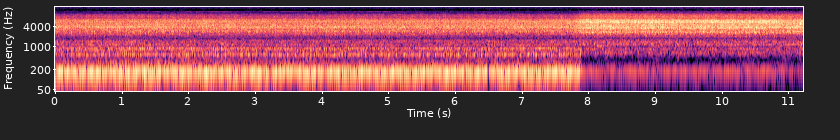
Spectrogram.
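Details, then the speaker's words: Daihatsu Gran Max engine reinstalled after fixing excessive valve clearance: smooth even idle, steady hum, no ticking or clatter; rough sound gone. Normal idle. "sudah berbeda dari suaranya yang tadinya atau kasar Tapi sekarang sudah kembali standar"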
